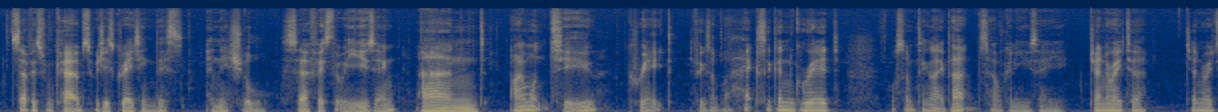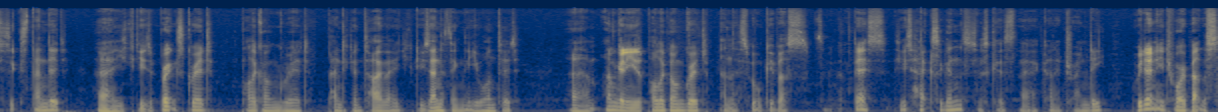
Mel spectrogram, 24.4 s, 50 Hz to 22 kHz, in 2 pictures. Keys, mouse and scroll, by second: 19.3 ctrl+shift+click, 19.5-20.1 scroll down 9, 20.1-21.1 middle drag, 21.1-23.3 drag, 23.3-24.3 scroll up 2.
